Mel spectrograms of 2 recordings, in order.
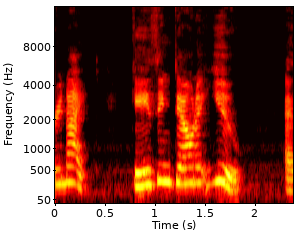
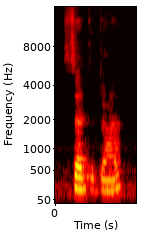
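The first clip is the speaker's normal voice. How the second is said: plain reading voice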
